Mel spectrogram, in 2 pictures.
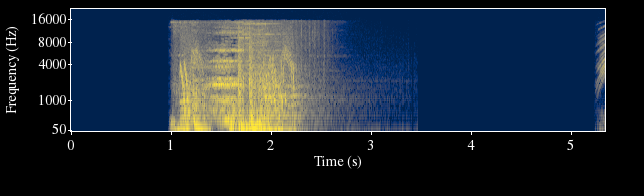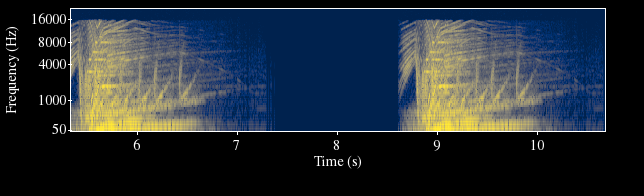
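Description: Video game attack sound effects whoosh and burst.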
